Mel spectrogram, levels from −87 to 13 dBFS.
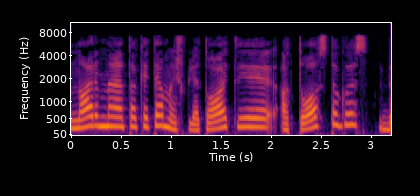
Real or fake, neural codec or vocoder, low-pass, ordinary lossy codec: fake; codec, 16 kHz, 2 kbps, FunCodec, trained on Chinese and English, 25 frames a second; 7.2 kHz; MP3, 32 kbps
